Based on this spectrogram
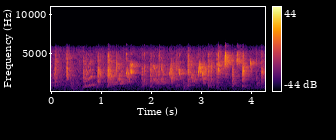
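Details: Soft budgerigar chirping and warbling, a busy series of short squeaky notes and small rising whistles over a quiet background.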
